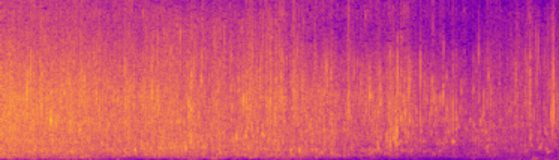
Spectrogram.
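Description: River water rushing and splashing around a canoe as it is paddled and turned, loudest at first and easing off toward the end.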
